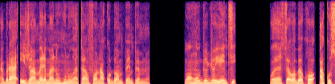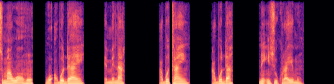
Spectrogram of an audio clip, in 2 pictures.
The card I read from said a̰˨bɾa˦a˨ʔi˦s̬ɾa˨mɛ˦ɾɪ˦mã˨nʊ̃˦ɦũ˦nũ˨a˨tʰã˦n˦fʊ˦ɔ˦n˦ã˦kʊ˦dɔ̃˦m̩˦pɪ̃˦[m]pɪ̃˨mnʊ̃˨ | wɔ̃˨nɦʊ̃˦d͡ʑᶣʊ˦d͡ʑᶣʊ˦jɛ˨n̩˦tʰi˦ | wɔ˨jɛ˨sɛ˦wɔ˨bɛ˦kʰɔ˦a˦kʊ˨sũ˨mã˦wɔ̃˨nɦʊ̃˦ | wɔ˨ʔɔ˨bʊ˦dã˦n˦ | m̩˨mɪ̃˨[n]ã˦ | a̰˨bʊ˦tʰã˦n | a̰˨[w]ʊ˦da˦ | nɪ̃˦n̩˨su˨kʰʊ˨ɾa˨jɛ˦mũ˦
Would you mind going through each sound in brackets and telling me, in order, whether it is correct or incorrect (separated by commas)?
correct, correct, incorrect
